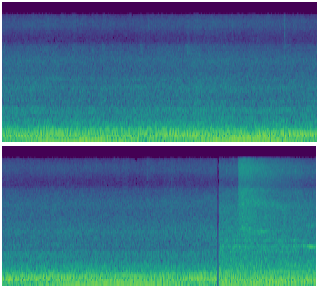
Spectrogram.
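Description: A train rumbles steadily along the tracks, with a low hum that grows louder near the end.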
